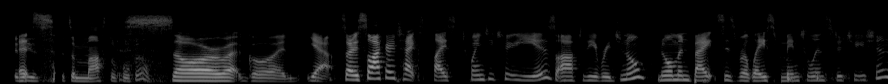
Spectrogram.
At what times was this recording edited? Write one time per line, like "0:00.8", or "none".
0:03.4
0:04.0
0:06.5
0:07.8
